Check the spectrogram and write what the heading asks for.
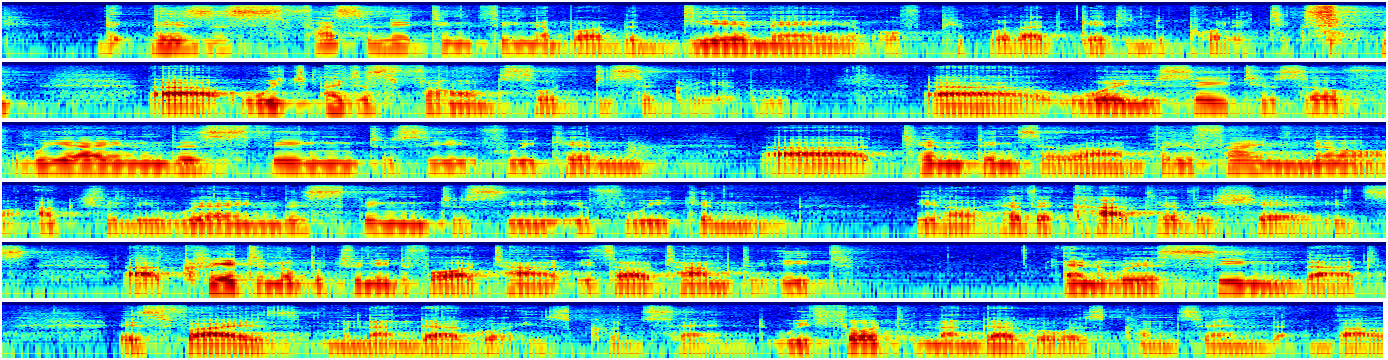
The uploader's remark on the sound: on the final day of the BizNews Conference in the Drakensberg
